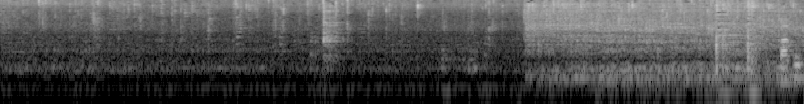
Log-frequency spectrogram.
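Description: Paneer cubes frying in hot oil in a steel kadai. A steady sizzle starts suddenly about five seconds in, after a quiet stretch with a few faint clicks, and there are a couple of knocks near the end.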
